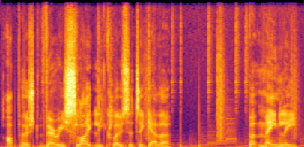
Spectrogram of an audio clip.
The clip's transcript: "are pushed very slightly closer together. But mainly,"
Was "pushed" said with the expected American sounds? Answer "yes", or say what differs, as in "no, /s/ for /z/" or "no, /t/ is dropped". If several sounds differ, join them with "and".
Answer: yes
